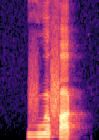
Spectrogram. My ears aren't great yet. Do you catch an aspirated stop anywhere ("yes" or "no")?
no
